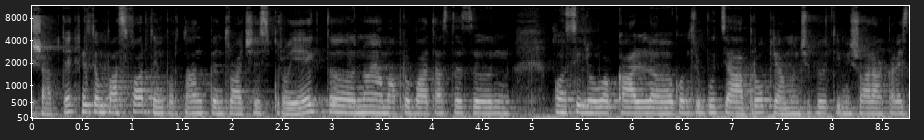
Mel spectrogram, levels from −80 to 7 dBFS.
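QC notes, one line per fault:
No technical faults were found in the signal at any point in the clip.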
